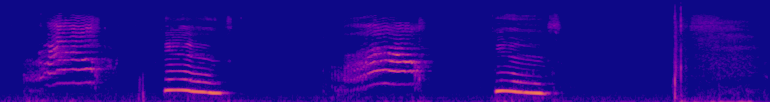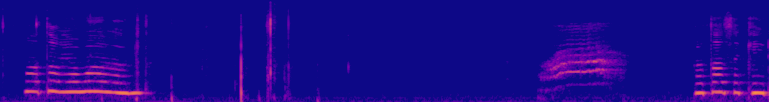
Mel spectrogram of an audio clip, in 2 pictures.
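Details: Female pet cat begging for food, meowing over and over in short chirpy and longer wavering calls, some rising and others dropping, with a person talking to her between the meows indoors.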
